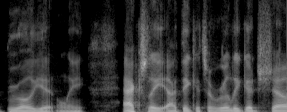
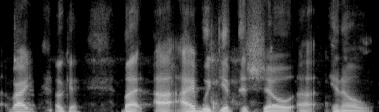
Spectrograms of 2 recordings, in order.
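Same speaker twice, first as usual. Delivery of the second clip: ordinary talk, nothing marked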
